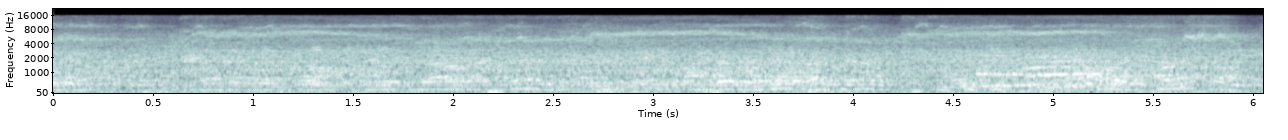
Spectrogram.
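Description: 1/10-scale RC sprint car motors whining, the pitch rising and falling about every two seconds as the cars run down the straights and slow for the turns of a dirt oval, over indistinct background chatter.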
